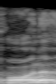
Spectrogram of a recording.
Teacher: ഇസ്തിഅലാൻ്റെ ഹർഫായ ഖാഫിനെയും അതിൻ്റെ ദീർഘാക്ഷരമായ അലിഫിനെയും തഫ്ഖീം ചെയ്യണം, തടിപ്പിക്കണം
